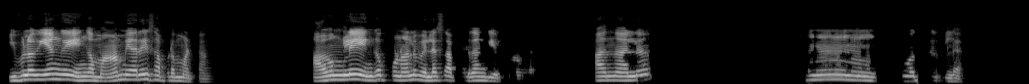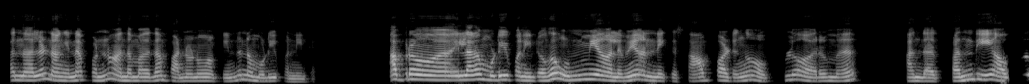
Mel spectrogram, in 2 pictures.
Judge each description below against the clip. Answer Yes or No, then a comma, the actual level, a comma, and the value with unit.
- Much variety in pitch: No, average, 4.1 semitones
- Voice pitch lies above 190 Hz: No, medium, 185 Hz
